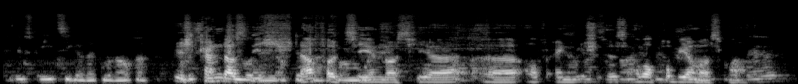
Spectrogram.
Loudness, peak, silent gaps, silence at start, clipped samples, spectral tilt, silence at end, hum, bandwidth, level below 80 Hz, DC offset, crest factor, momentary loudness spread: -19 LUFS; 0 dBFS; none; 0.1 s; under 0.1%; -7 dB/octave; 0.2 s; none; 11 kHz; -52 dBFS; under 0.1%; 18 dB; 12 LU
